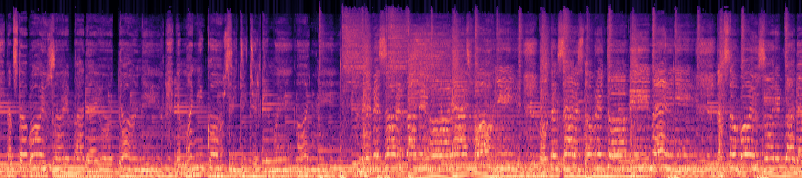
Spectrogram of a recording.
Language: Ukrainian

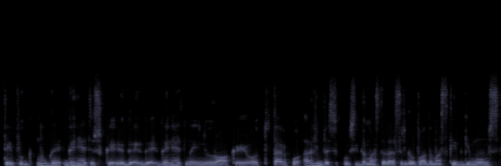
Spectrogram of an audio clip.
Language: Lithuanian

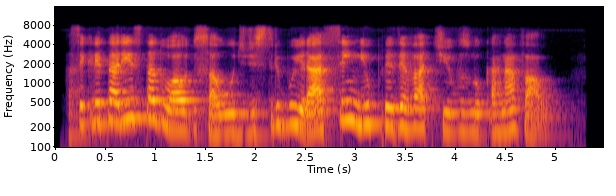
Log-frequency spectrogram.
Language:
Portuguese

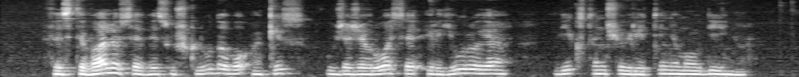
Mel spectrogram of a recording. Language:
Lithuanian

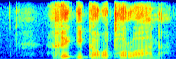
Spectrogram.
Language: Northern Sotho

